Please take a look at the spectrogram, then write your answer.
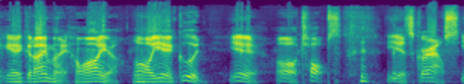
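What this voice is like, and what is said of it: Broad Australian accent, clenched mouth. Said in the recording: “the Australian accent ... they spoke with their mouths clenched so flies wouldn't get in”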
